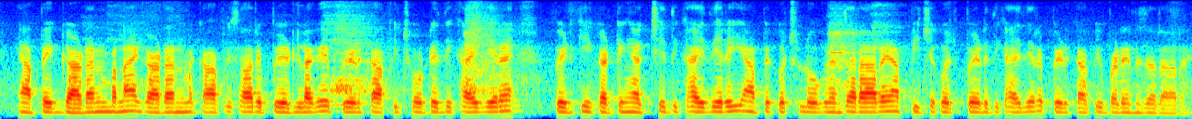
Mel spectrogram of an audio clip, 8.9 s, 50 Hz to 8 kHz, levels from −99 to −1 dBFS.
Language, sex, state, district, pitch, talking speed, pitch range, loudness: Hindi, male, Bihar, Sitamarhi, 115 Hz, 310 wpm, 115-120 Hz, -19 LUFS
